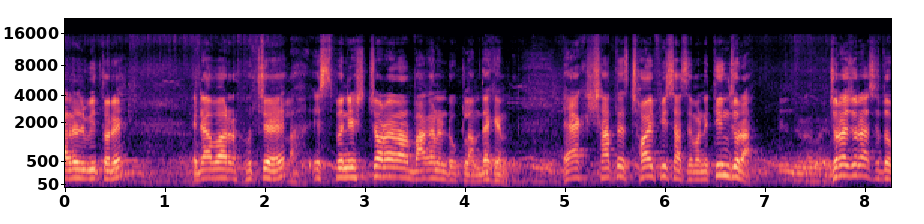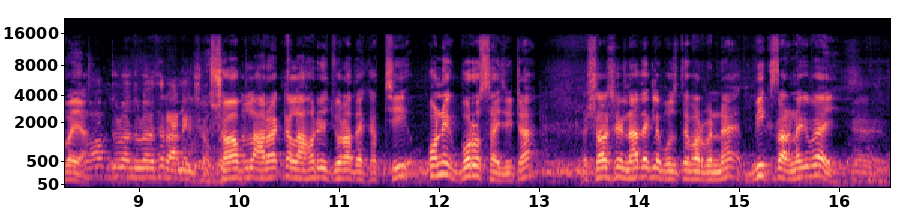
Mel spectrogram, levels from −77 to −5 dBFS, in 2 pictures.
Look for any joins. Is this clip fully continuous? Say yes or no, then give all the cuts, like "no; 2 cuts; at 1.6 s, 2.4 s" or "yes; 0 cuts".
no; 3 cuts; at 2.3 s, 10.0 s, 15.3 s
